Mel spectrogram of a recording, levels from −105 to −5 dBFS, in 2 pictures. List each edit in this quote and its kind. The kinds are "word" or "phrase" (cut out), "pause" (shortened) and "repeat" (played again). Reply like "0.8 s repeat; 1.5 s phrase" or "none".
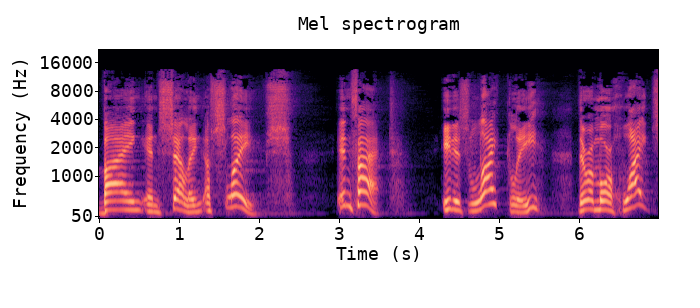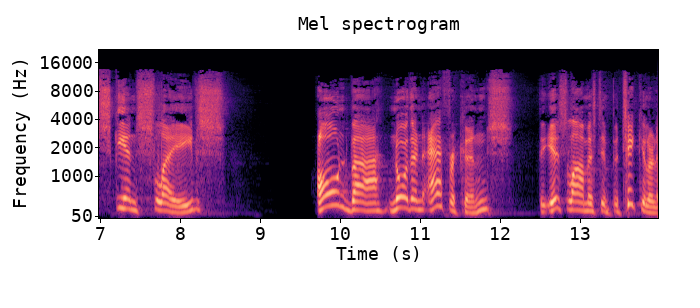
none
